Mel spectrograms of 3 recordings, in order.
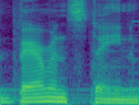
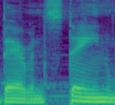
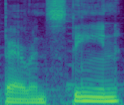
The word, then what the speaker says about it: Berenstain: Thirdly, the son of the creators has said that barely anyone pronounced it correctly when he was growing up and he was most frequently called Baronstein or Bernstein.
